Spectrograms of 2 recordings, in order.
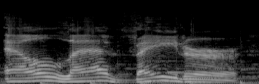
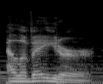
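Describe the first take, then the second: First: Each syllable is said separately with breaks. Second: The syllables are joined smoothly without breaks. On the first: "같이 음절로 소리내서 읽어볼게요" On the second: "붙여서 읽게 되니까"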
